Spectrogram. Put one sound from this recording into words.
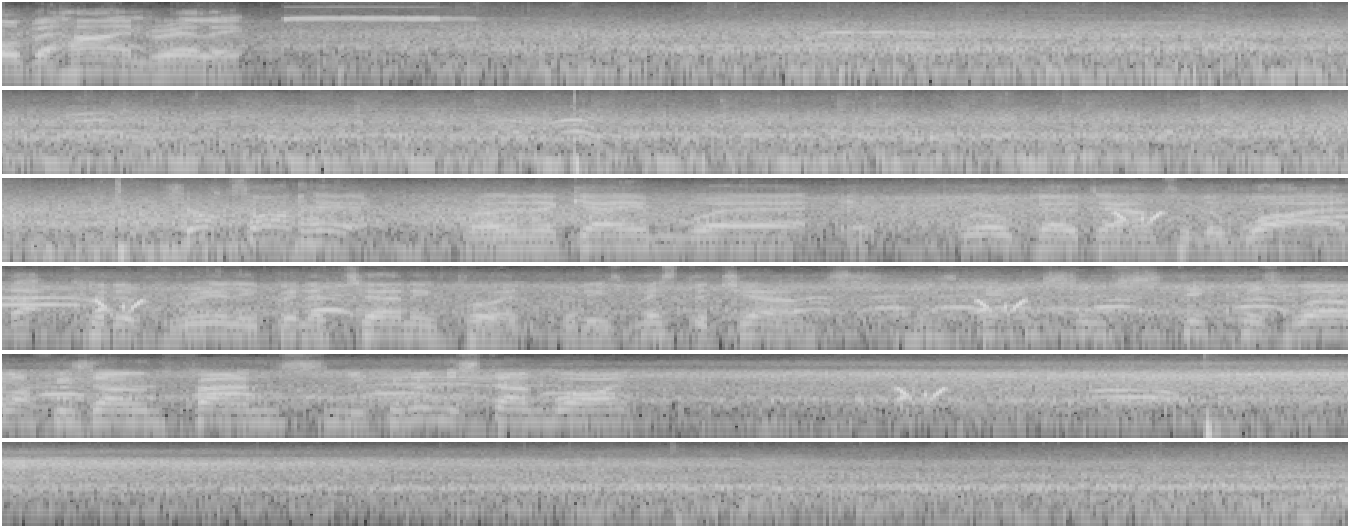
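A stadium crowd roars steadily, heard from a distance.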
